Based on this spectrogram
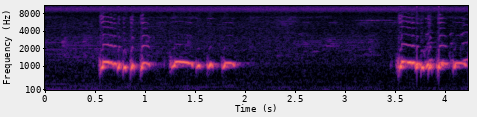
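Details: Wild local Zebra Dove calling steadily: a trilled coo phrase followed straight away by a longer, softer run of even rolling notes, then another bubbling phrase after a pause of about a second and a half.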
